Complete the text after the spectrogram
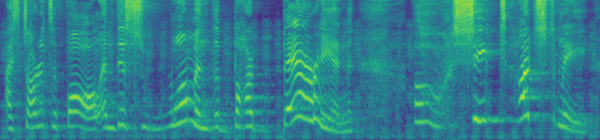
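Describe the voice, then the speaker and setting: An actress playing an agitated, imperious and fastidious mother in a futuristic radio drama, with a haughty, theatrical delivery. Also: sits high, very animated, exaggerated voice. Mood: agitated, indignant. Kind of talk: theatrical radio drama acting before a live audience.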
